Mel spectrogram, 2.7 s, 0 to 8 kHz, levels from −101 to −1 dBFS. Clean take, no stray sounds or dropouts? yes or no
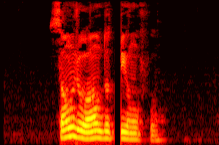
no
